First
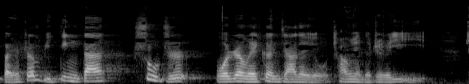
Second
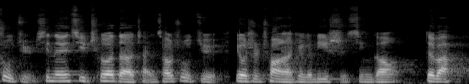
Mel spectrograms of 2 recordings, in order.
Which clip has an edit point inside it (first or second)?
second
